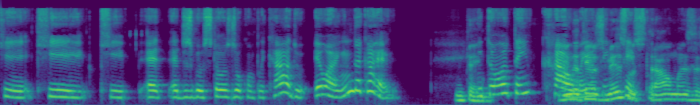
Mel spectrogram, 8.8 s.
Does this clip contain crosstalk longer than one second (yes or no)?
yes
